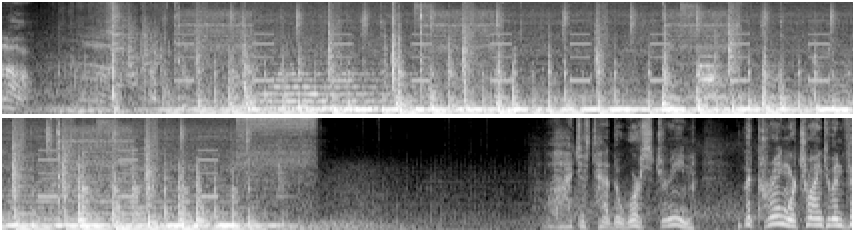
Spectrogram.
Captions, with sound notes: [beeping, music playing] [beeping, music playing] I just had the worst dream. The Kraang were trying to invade.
